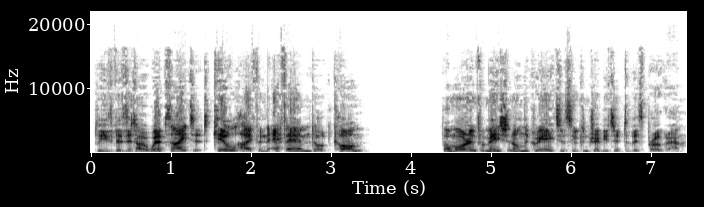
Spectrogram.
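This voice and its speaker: A performer playing a late-night radio host reads a scripted sign-off and credits in a theatrical announcer style, showy yet courteous. His medium-pitched voice is pushed and bright, with big pitch swings at a normal speed.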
